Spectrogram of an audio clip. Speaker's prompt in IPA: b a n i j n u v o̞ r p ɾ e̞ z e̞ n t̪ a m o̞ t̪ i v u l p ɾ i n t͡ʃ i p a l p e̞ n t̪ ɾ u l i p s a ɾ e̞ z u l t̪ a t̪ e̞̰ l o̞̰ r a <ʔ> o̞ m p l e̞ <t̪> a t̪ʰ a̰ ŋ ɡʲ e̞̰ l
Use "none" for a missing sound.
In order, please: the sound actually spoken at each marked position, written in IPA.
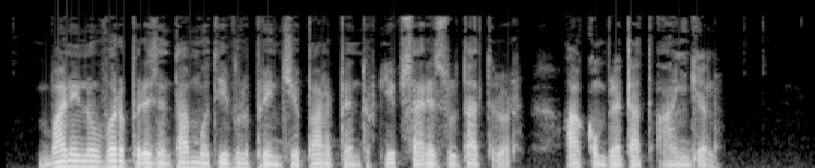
k, t̪

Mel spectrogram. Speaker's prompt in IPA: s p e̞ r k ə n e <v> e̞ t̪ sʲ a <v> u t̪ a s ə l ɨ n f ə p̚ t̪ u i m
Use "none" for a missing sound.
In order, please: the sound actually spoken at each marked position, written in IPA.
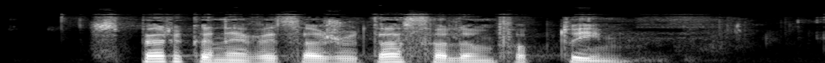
v, ʒ

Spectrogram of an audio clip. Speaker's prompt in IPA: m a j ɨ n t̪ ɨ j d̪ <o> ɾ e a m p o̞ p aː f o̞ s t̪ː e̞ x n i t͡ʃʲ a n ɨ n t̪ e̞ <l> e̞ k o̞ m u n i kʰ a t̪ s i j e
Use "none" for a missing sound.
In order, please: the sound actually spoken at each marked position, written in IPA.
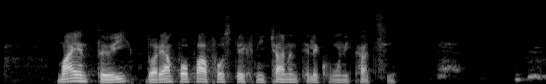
o, l

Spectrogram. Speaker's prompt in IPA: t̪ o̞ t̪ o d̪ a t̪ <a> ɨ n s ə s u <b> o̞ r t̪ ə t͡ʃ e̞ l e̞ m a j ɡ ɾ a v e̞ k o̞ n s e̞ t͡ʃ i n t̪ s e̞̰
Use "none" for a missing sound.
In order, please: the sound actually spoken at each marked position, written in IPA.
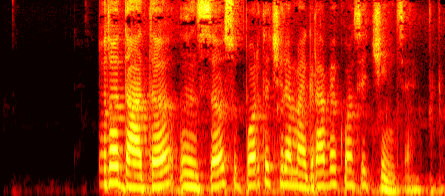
ə, p

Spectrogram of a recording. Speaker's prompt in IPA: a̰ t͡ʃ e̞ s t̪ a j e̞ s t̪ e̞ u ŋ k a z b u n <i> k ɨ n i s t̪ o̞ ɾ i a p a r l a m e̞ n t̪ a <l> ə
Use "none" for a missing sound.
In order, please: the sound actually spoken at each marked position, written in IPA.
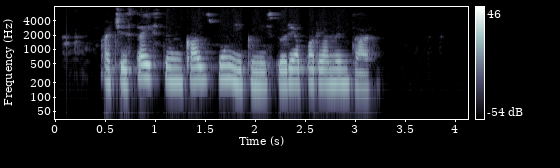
i, ɾ

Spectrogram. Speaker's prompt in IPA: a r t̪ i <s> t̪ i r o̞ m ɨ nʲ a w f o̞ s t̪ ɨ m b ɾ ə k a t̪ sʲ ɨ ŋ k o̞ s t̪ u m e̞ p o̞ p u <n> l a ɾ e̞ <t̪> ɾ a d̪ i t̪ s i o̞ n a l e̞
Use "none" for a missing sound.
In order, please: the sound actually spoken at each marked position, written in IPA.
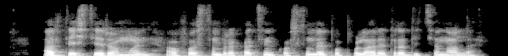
ʃ, none, t̪

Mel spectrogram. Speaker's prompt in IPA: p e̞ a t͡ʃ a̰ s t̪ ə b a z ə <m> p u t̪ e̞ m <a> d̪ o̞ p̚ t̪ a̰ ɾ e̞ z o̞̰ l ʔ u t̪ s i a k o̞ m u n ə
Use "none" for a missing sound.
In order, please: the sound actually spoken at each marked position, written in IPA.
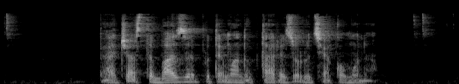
none, a

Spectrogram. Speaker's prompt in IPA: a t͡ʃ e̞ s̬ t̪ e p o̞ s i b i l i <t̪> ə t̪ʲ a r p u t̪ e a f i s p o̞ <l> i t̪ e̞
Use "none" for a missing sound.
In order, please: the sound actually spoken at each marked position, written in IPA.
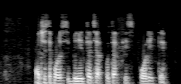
t̪, ɾ

